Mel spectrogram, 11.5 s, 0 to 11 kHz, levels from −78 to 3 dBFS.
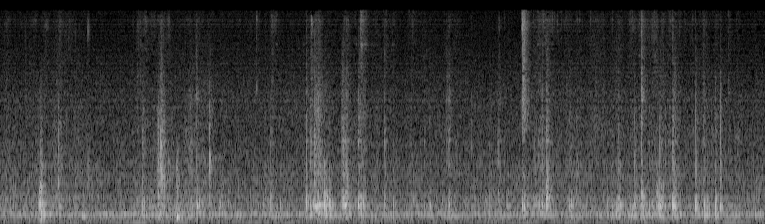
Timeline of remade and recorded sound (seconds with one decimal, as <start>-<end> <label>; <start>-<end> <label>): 0.0-7.0 remade; 7.0-8.0 recorded; 8.0-11.5 remade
